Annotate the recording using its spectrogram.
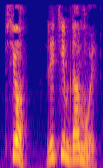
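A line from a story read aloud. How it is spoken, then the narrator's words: Calm. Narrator (Russian): спокойно сказала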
